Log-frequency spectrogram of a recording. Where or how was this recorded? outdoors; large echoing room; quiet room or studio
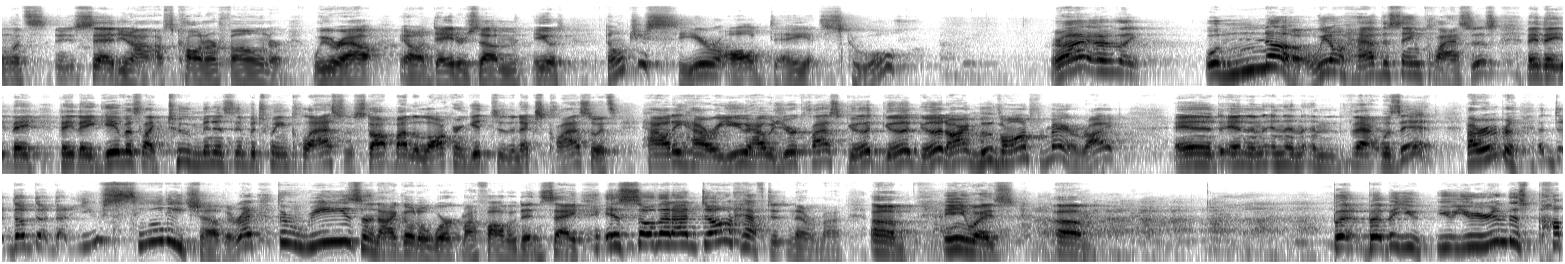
large echoing room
